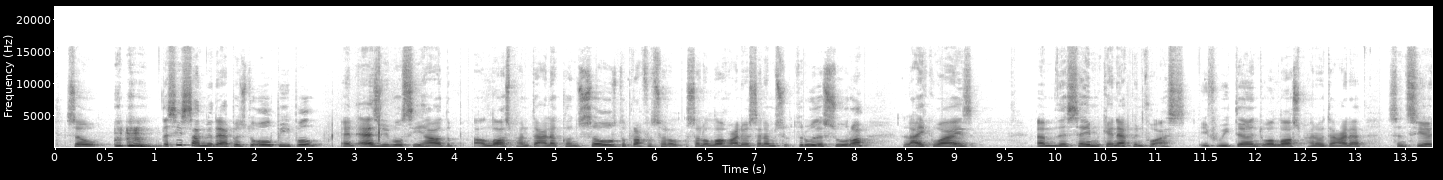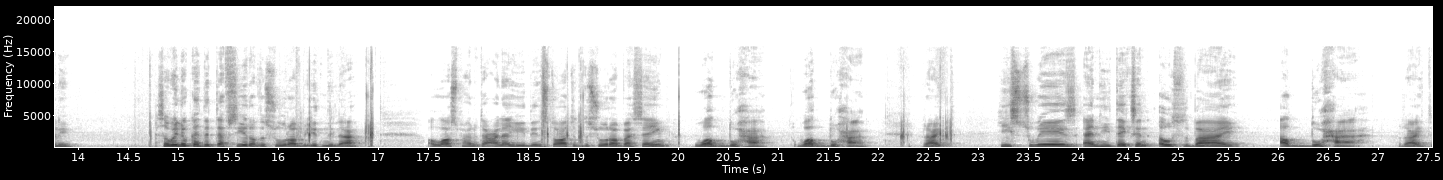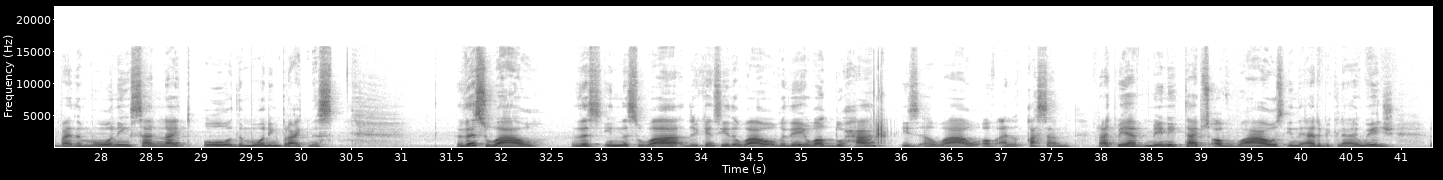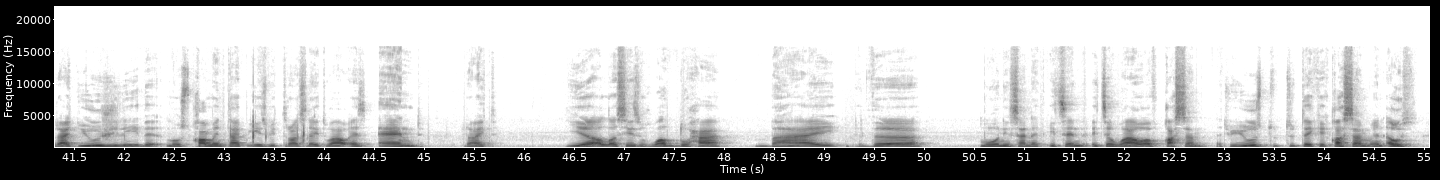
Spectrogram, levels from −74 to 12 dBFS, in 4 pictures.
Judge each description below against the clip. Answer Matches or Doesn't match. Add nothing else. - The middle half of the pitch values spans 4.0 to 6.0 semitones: Matches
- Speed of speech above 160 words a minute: Matches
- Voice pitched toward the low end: Doesn't match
